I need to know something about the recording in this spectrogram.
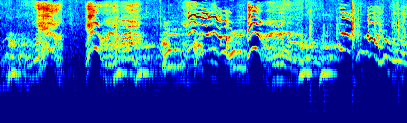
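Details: Several three-week-old Catahoula Leopard Dog puppies cry together: loud wavering whines and sharp upswept yelps, with a brief lull near the first second before the overlapping squealing resumes.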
